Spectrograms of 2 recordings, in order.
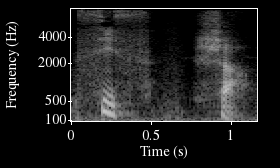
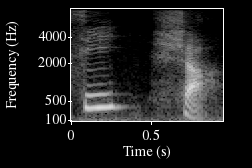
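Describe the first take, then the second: First: The final consonant of six is pronounced. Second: The final consonant of six is silent. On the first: The speaker calls it wrong. "and not" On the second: The speaker calls it right. "I will say"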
